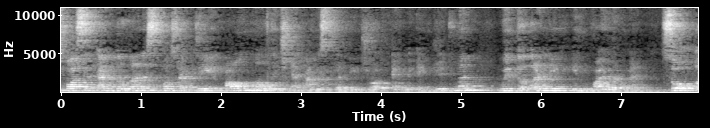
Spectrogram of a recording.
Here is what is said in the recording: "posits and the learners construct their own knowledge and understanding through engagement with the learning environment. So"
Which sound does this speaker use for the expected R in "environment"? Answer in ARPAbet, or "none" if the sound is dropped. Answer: R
